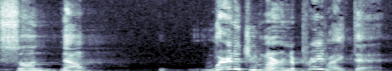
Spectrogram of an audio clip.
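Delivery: high, startled dad question; father asking. Retold or imitated. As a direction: act the shocked father. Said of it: "And I said".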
